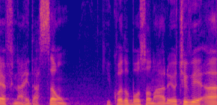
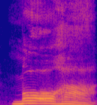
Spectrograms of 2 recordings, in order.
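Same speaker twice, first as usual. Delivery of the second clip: yelling, pitched higher; 6 semitones higher, 4 dB louder than usual. Retelling how the director yelled at the newsroom: imitating the director yelling. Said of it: "o diretor berrava".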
